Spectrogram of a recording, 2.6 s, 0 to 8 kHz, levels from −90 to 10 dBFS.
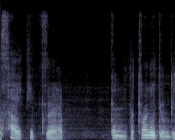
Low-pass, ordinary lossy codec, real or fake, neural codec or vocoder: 7.2 kHz; none; fake; codec, 24 kHz, 1 kbps, SNAC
